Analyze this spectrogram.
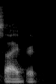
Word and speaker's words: Seivert: It's spelling is EI, pronunciation is Seivert.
